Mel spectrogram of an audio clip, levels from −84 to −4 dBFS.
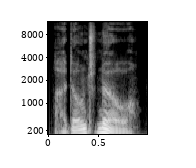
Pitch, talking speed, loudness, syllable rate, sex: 95 Hz, 180 wpm, -16 LUFS, 3.6 syllables/s, male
